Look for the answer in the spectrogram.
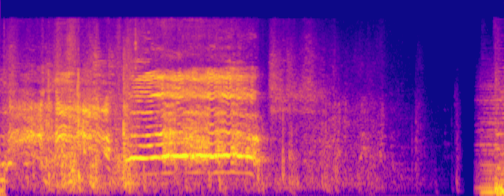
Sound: team yelling

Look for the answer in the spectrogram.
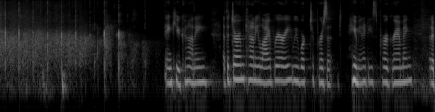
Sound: applause

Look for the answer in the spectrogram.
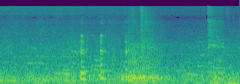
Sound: giggle

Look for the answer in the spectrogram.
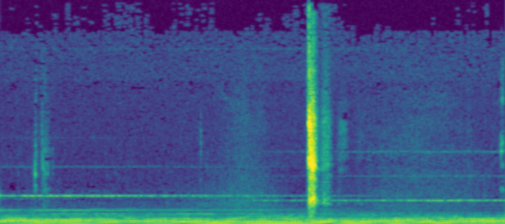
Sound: Jack crying; soft instrumental music

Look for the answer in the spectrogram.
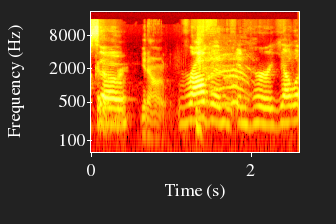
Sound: players chuckling

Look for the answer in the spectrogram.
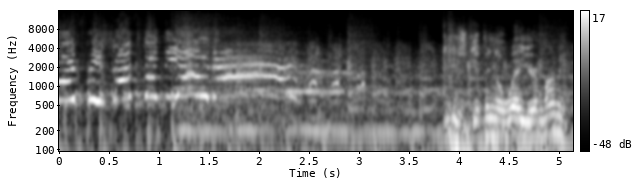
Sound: laughing

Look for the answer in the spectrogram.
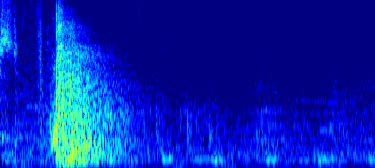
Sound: ball thuds

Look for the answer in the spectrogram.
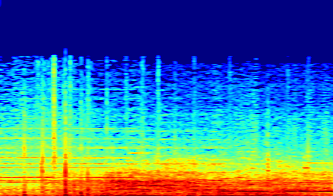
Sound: running footsteps

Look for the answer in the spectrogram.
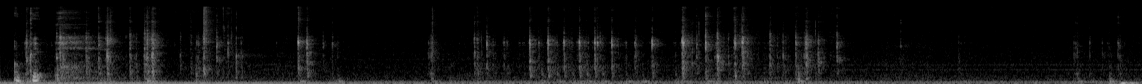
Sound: typing

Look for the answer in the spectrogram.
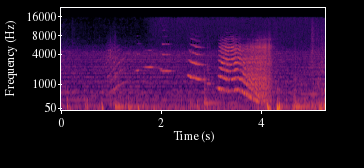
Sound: door creaking

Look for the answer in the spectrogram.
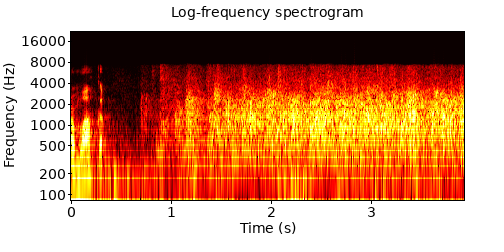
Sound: applause

